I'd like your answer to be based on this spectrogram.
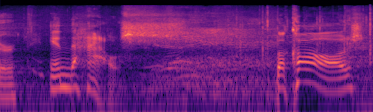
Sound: audience agreeing

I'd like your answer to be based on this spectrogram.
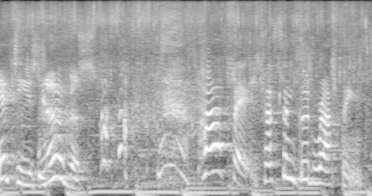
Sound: laughs

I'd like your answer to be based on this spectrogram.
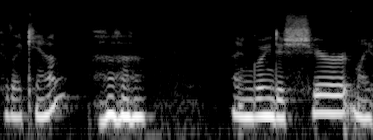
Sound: chuckles

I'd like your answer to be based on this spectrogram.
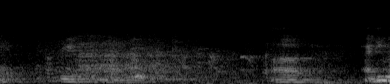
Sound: crowd laughs

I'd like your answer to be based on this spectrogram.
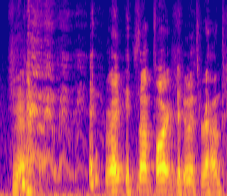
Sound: both laughing

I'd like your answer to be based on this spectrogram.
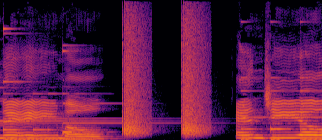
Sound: hands clap

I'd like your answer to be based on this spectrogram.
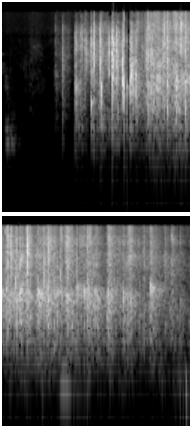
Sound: applause

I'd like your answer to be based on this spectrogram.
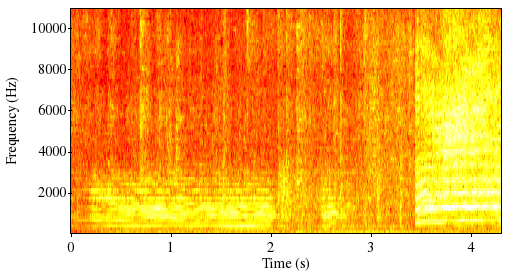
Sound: train whistle blows; elephant trumpets, horse neighs

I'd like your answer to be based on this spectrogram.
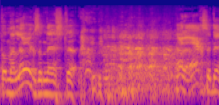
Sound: audience laughing

